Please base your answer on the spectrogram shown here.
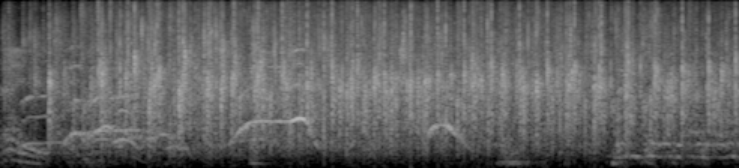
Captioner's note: laughter and Claps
